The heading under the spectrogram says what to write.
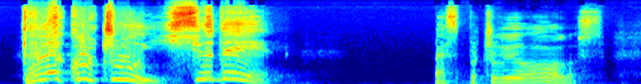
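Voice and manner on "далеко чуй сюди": high, all-out shout at full force. As a bear climbs the oak toward him, a boy calls his dog, shouting with all his might. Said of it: "Хлопець усієї сили закричав".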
